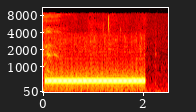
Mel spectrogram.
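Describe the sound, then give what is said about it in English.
A single steady telephone ringing tone, a loud, even hum lasting about two seconds before cutting off into silence, heard on its own with no voices. “So the women, girls always let the phone ring a few thousand times.”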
